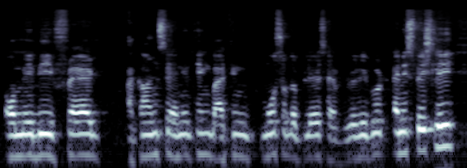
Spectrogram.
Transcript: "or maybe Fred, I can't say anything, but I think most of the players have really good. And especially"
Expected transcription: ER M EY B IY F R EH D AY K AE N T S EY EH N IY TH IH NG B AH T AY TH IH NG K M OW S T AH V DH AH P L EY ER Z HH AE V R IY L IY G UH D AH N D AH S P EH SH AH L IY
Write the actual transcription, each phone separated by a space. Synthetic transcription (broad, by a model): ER M EY B IY F R EH D AY K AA N T S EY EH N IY T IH NG B AH T AY T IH NG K M OW S T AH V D AH P L EY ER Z HH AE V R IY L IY G UH D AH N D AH S P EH SH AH L IY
